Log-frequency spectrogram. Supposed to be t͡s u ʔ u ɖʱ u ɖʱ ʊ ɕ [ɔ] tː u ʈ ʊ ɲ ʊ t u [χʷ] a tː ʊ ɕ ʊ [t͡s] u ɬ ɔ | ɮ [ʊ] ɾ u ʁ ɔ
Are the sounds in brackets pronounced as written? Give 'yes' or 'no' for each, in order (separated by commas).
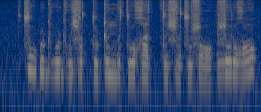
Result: yes, no, yes, yes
